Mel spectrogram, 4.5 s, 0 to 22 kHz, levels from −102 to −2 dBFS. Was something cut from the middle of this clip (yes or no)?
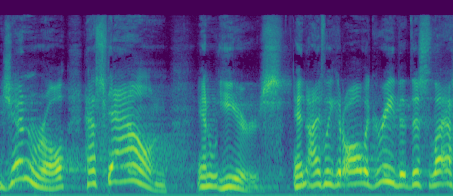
yes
